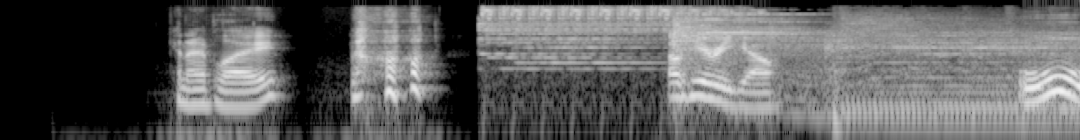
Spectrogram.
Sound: chuckles

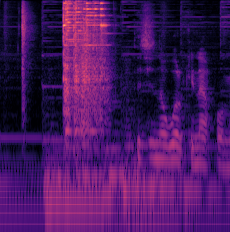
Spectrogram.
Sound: cutlery falling on table

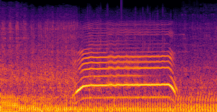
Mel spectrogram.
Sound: yells

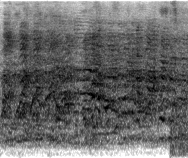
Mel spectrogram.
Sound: laughter

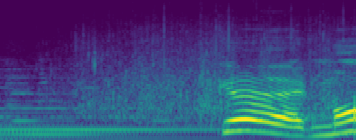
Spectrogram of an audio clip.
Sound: applause

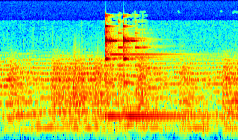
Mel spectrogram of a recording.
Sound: doorbell rings

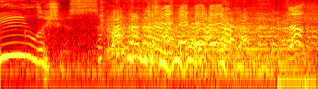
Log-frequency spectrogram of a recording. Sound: laughing

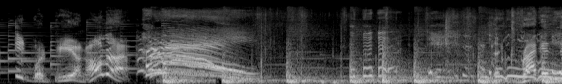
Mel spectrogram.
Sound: laughter; drumming

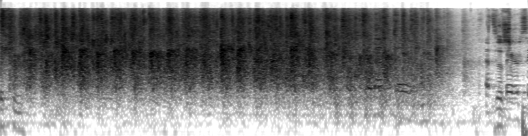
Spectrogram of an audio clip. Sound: applause

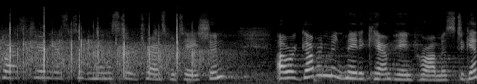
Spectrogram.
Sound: applause; cheers

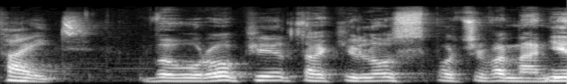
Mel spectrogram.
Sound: foreign language

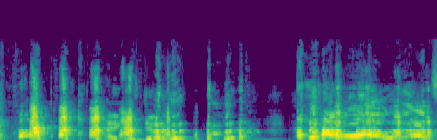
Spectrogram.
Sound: laughs; coughs

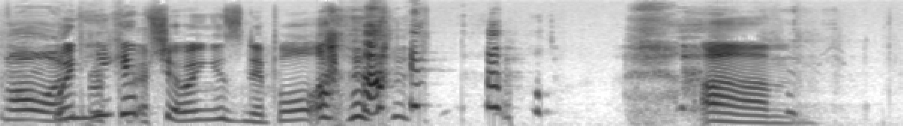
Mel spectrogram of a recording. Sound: laughs; laughs

